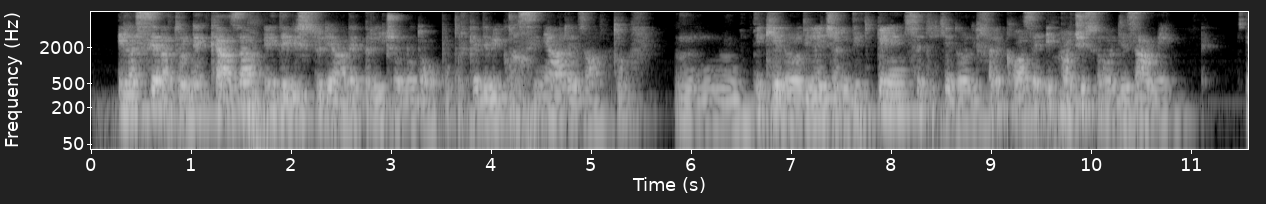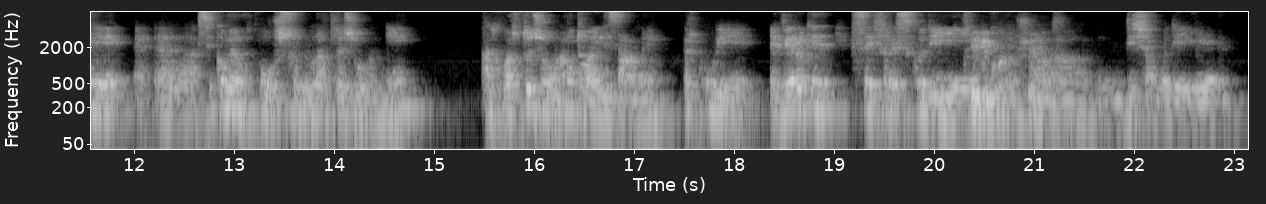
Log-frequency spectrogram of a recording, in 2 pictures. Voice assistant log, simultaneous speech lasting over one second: none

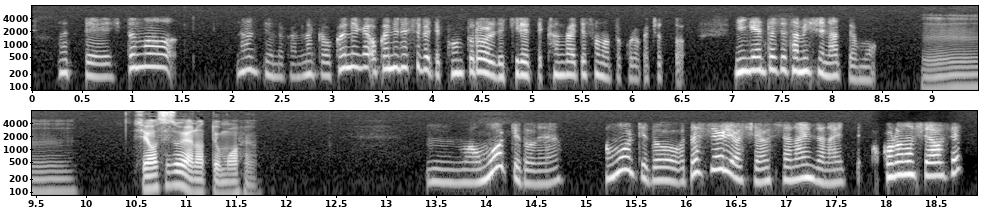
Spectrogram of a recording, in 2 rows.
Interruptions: none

